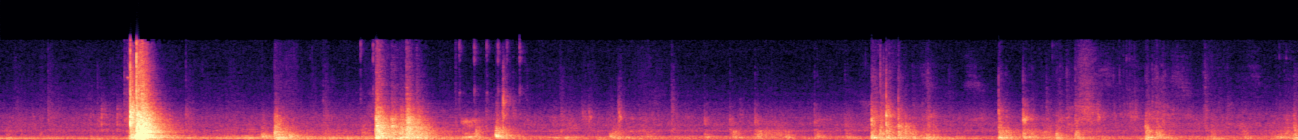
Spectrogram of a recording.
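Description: A foosball ball cracks sharply against plastic figures and the table walls.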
